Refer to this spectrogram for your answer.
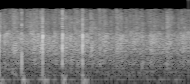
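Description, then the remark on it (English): An audience claps steadily for the panelists at the close of a panel discussion, a dense wash of many hands with a few sharper, louder claps standing out early on, and no voices over it. “I particularly want to thank the panelists, if we could give them a round of applause for their effort.”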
